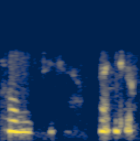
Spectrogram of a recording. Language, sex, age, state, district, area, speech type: Marathi, female, 18-30, Maharashtra, Nagpur, urban, conversation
